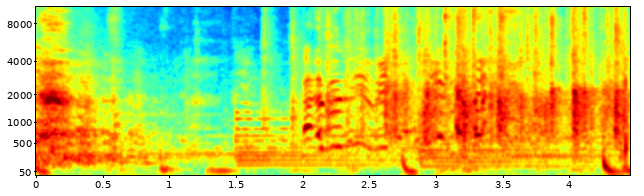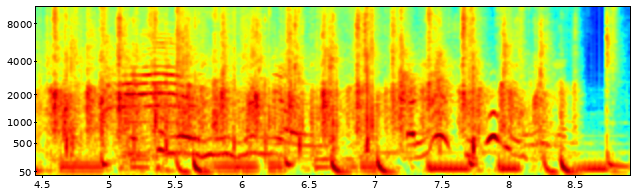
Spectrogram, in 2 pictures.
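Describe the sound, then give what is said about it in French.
Parents in an evening audience break into sustained applause after a class presentation, a dense steady patter of clapping mixed with chatter, chuckles and laughter, lasting for several seconds. “Et on invite euh, les euh, journalistes à nous rejoindre et les parents aussi à nous applaudir pour...”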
